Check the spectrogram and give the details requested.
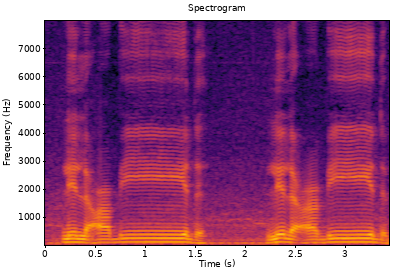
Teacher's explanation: بی یا مدہ ہے، ایک الف کی مقدار کے برابر کھینچ کر پڑھیں گے. دال ساکن پڑھا جائے گا وقف کی صورت میں، اس پر قلقلہ بھی ہوگا.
